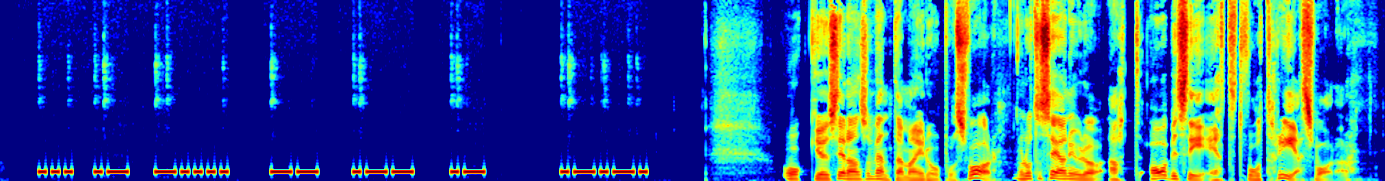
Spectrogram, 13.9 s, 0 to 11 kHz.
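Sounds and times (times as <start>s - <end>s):
radio call sign sent in Morse code CW beeping tone: 0.4s - 4.9s, 5.6s - 6.5s
speech: 7.9s - 13.7s.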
